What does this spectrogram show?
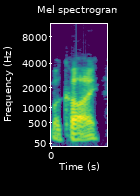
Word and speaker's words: McKay: Chair, my last name is pronounced Mackay, not McKay.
